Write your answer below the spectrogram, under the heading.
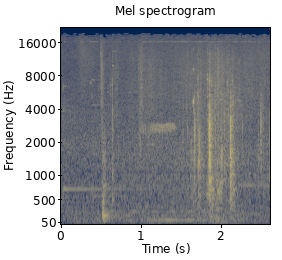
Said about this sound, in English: He presses the bell on a dark blue door.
